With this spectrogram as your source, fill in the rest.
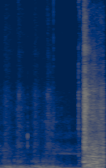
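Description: Citroën BX petrol car with a leaking mechanical fuel pump cranking and catching, a sudden loud engine start after a quiet moment, then settling into a close, steady run.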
